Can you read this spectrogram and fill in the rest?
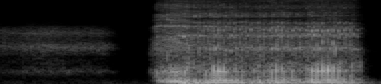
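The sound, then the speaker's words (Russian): A singer demonstrates a harsh vocal growl made without engaging the vocal cords: one sustained, gritty rasp lasting about a second, loud and rough with a deep rumbling base, preceded by a brief, faint tonal hum. “Просто вот если я, допустим, отделяю, сейчас я поудобнее сяду, вот это рычание,”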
